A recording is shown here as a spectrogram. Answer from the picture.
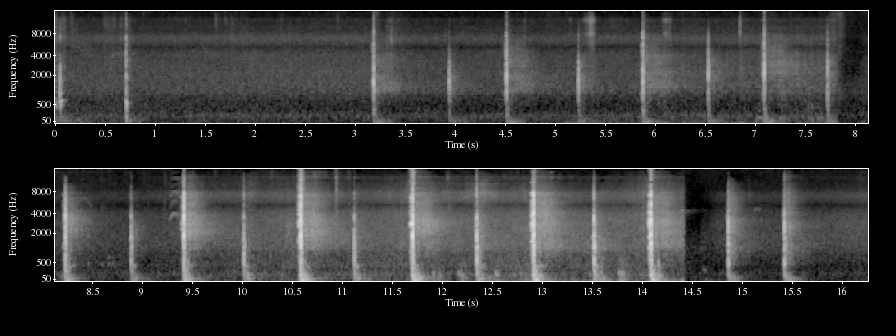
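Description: Chopping into a wooden log by hand, sharp blows at a steady pace of a little under two a second, growing louder from about halfway through.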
